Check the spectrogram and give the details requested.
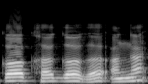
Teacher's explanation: तो इसमें जो कंठ ध्वनियां होती हैं, ठीक ना, तो इसमें क, ख, ग, घ, अंगा ये होती हैं।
